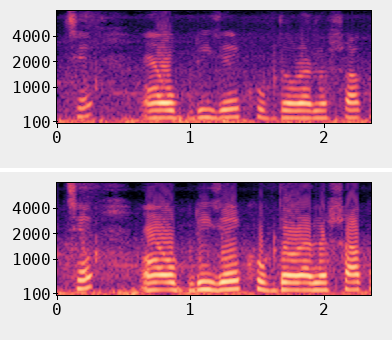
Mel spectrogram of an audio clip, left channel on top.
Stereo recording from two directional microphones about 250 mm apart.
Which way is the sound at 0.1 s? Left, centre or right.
Centre.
